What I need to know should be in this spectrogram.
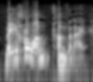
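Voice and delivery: ordinary delivery

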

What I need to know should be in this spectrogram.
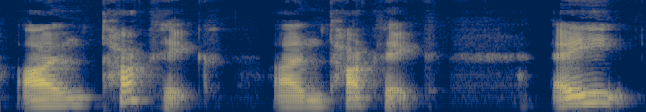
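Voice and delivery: Antarctic slowly, long stressed ARC; drawn-out Antarctic. Shown as a demonstration. Teacher modelling long vowel for class, drawn-out Antarctic. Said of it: "放长音".

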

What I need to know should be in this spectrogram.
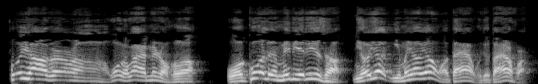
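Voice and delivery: high, hammed-up bluster; blustering drunk buddy. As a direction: imitate a tipsy big shot making his announcement. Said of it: "当时就五马长枪搁屋".

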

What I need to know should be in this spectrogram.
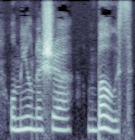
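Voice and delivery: ordinary talk

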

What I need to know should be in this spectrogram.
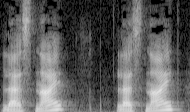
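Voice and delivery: "Last night" slowly, rising up at "night"; slow "last night" with a rise at the end; rising tune. Shown as a demonstration. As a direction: lift the voice on "night". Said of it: "night晚上一定是升调".

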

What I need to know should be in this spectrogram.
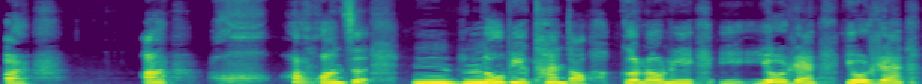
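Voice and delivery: high, stammering report in a fluster; panicked. A narrator's reading. Flustered maid reporting to the prince, panicked stammer. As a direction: stumble over the words in high-pitched panic. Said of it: "宫女就惊慌失措地冲了进来".

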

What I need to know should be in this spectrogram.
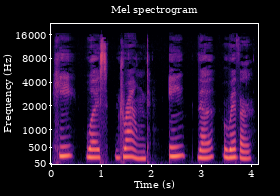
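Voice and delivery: slow and even, each word clear; slow reading. Shown as a demonstration. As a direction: spell it out slowly for the class. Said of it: "好，慢读一遍". (慢速逐词朗读)

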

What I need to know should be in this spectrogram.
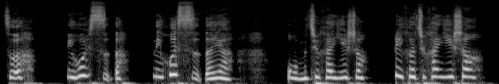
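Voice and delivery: high tearful pleading; crying. Acted. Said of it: "哭着道". (哭着哀求)

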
